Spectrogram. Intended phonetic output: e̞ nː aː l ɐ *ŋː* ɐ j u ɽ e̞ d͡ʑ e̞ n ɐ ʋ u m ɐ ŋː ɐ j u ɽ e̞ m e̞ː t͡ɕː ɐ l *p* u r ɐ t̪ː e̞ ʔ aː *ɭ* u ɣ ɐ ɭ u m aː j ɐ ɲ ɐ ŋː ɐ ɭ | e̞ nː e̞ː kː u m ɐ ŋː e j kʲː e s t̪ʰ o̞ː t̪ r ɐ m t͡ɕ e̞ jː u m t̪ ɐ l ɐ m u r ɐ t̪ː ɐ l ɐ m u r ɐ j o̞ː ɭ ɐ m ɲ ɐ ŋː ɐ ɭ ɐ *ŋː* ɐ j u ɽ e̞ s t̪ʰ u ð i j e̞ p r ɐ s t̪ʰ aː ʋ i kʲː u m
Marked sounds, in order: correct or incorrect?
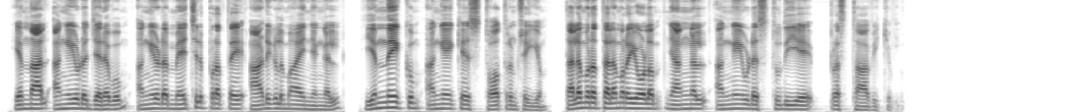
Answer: correct, correct, incorrect, correct

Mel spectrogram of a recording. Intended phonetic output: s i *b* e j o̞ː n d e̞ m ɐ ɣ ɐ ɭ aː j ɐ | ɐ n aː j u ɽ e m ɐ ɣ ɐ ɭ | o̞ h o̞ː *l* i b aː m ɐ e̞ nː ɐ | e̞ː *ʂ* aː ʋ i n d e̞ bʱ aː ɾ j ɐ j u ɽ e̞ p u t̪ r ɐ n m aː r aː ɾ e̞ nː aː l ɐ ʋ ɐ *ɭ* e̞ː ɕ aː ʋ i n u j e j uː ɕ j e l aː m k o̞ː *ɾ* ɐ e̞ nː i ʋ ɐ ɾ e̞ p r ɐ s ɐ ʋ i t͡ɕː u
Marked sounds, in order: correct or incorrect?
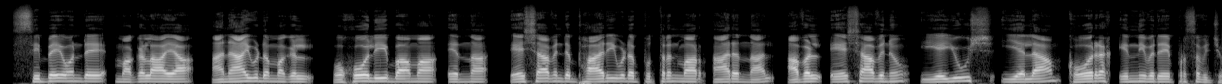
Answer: correct, correct, incorrect, correct, correct

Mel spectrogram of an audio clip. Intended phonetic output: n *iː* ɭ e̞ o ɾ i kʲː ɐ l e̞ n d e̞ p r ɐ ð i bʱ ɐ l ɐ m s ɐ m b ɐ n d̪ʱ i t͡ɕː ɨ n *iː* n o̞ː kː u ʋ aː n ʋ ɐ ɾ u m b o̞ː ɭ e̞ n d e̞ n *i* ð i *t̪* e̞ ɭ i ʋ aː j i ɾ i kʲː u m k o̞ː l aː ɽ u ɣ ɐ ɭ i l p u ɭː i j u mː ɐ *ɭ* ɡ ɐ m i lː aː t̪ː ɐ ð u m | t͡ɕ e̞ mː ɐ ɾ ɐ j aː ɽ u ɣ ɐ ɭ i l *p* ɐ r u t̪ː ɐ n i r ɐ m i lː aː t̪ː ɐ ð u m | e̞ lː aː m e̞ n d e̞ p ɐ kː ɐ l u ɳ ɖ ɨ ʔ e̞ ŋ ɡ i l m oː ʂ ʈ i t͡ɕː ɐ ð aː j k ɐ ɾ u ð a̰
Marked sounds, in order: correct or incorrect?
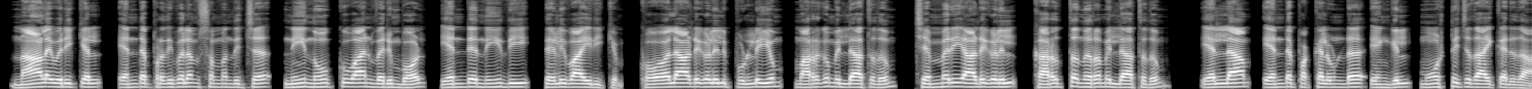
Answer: incorrect, correct, incorrect, correct, incorrect, incorrect

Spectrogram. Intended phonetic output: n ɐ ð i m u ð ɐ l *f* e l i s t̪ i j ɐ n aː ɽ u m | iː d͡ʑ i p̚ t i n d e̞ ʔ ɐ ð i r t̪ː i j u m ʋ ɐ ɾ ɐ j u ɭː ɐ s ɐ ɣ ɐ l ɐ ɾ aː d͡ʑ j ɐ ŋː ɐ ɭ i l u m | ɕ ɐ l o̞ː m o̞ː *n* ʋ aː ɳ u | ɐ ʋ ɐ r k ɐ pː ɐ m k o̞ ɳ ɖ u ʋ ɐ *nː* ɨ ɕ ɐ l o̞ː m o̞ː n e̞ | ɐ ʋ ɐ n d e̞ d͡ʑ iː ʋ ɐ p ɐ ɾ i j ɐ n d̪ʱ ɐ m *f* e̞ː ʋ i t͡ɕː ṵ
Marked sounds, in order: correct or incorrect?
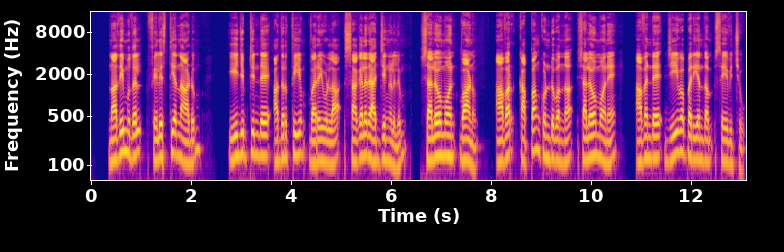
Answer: correct, correct, correct, incorrect

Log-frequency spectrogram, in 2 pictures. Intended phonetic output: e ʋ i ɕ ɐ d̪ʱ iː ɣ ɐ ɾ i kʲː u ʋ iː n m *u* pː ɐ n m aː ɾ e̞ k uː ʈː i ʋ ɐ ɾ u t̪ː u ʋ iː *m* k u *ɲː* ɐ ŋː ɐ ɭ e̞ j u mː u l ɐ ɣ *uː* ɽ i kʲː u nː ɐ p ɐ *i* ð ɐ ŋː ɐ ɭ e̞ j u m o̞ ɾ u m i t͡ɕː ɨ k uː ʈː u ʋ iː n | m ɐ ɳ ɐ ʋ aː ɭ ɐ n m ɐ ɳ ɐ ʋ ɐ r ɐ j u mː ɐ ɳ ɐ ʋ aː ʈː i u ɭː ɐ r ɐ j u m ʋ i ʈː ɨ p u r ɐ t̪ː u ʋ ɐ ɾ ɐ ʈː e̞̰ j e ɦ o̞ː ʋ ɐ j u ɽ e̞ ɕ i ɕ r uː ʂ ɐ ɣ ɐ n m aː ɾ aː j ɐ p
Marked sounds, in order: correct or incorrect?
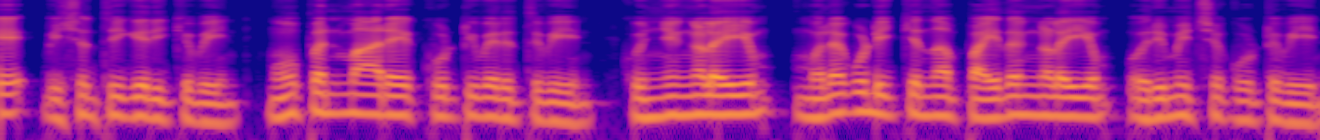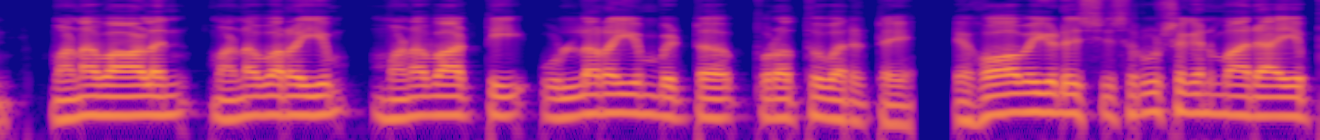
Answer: incorrect, incorrect, correct, incorrect, incorrect

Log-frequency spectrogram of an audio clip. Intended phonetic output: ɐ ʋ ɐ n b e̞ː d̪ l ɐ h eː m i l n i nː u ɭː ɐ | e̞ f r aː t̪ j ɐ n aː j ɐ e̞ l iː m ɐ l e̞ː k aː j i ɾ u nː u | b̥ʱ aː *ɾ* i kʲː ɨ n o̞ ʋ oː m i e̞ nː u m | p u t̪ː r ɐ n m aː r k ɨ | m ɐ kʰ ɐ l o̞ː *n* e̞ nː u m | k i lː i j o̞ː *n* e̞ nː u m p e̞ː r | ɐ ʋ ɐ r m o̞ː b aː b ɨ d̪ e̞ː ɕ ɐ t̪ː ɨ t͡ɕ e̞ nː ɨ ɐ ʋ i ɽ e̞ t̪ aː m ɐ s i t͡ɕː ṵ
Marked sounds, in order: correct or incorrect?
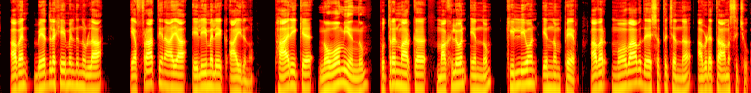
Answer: correct, correct, correct

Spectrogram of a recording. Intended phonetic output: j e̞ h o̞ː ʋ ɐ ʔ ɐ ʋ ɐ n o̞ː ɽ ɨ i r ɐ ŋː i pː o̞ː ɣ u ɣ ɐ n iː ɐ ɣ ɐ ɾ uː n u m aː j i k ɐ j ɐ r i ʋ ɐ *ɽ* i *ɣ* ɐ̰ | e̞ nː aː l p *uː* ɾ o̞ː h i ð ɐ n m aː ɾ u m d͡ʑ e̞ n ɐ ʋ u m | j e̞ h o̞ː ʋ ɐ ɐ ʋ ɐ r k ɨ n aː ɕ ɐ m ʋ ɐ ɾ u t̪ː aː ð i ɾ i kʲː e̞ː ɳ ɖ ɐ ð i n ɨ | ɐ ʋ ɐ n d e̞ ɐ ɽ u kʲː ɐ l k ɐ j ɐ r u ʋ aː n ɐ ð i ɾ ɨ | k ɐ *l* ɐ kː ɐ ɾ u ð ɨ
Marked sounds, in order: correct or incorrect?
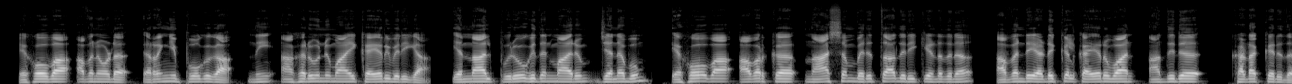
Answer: incorrect, correct, incorrect, incorrect

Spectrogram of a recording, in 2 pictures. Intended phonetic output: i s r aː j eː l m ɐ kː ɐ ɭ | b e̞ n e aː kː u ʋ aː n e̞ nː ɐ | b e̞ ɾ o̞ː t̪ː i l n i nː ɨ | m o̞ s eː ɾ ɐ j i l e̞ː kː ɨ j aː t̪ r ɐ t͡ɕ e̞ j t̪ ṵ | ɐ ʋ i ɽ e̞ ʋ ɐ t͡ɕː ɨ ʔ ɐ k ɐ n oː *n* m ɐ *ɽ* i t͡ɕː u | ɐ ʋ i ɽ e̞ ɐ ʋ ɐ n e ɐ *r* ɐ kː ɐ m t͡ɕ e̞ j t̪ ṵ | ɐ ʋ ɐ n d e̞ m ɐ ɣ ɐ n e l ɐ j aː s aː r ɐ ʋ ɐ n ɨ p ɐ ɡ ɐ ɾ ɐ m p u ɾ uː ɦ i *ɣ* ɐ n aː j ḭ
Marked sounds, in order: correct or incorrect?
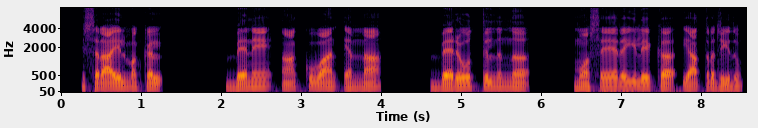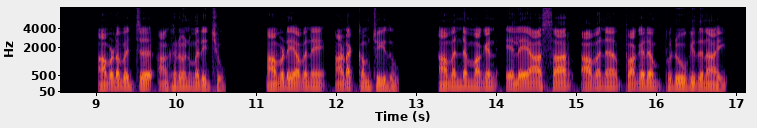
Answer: correct, incorrect, incorrect, incorrect

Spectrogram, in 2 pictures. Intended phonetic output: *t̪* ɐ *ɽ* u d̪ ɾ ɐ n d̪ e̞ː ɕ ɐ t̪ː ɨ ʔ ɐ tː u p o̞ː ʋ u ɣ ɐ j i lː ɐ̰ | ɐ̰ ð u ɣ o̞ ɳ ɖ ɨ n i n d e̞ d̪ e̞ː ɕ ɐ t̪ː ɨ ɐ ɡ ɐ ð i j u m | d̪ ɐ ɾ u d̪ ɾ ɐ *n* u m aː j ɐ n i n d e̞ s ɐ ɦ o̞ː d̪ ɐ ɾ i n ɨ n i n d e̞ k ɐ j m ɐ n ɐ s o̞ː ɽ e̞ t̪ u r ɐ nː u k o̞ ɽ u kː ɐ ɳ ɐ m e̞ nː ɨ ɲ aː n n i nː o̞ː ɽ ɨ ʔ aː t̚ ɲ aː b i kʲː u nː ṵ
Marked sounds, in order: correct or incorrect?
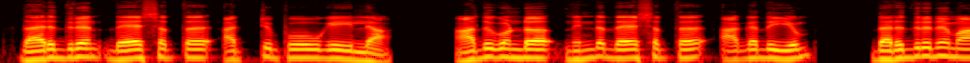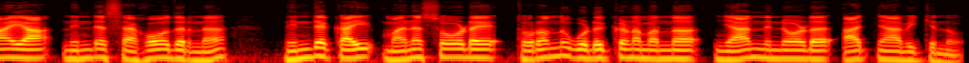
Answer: incorrect, incorrect, correct

